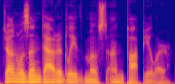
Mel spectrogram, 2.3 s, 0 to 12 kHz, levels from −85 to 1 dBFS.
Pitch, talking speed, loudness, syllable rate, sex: 95 Hz, 155 wpm, -18 LUFS, 5.2 syllables/s, male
